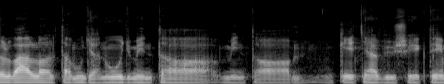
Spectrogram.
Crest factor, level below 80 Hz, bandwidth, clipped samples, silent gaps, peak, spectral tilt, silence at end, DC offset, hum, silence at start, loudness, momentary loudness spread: 22 dB; -42 dBFS; 19.5 kHz; under 0.1%; none; 0 dBFS; -6.5 dB/octave; 0 s; under 0.1%; none; 0 s; -22 LUFS; 12 LU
